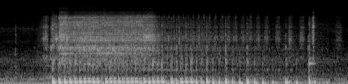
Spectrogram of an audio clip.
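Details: Honda CT70 with swapped manual engine, first fire-up in neutral: single pops and stumbles unevenly about four beats a second, no steady idle; unknown sound, owner suspects it needs bigger jets.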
